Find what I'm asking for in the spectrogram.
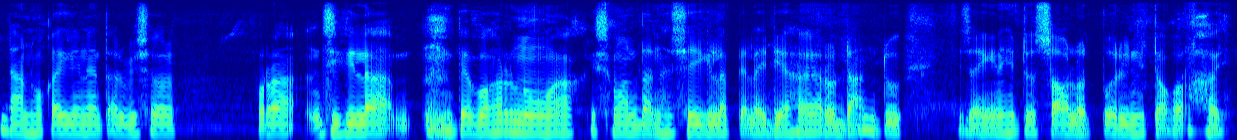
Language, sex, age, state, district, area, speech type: Assamese, male, 18-30, Assam, Barpeta, rural, spontaneous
